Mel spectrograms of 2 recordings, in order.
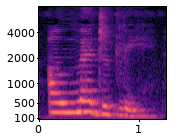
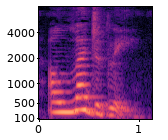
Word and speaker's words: allegedly: Oh, how do you pronounce this word? It's allegedly. Allegedly. Allegedly. Hindi siya allegedly.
